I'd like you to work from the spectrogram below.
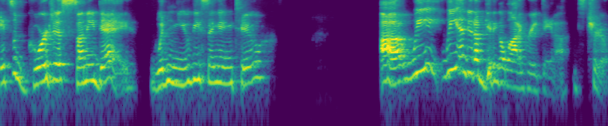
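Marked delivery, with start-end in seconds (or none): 0.0-3.6 put-on flat, bone-dry, expressionless deadpan delivery. Retelling his reply, eyes still on the birds: imitating Russ Greenberg's deadpan. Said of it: "with the complete Russ Greenberg deadpan voice".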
